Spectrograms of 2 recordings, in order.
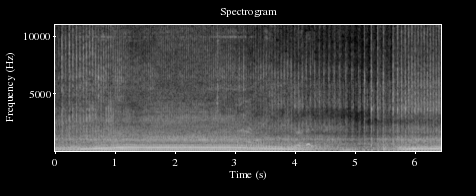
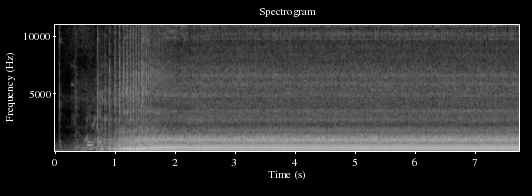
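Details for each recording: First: Toro Recycler lawnmower started on choke with the dead-man bail held: engine note swings up, holds, sags almost to stalling, then recovers; hunting, surging and cutting out, traced to a partly blocked carburettor main jet. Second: Toro Recycler lawnmower with an intermittent fault, restarted: brief crank, revs up, then settles to a smooth, even hum with no surging or dropouts; fault not showing, normal running.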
